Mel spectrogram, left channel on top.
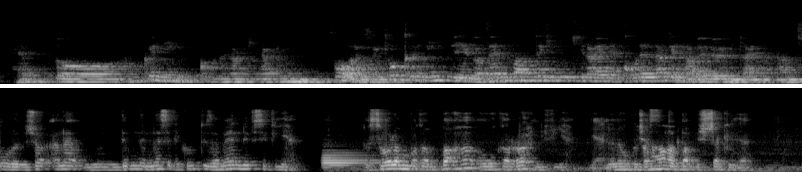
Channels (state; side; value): different; both; correlation 0.00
